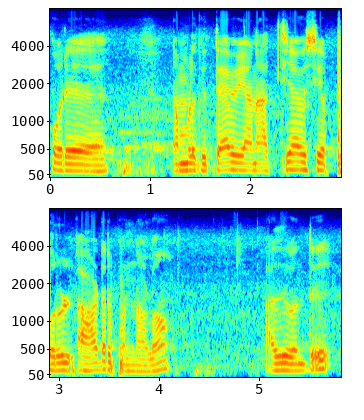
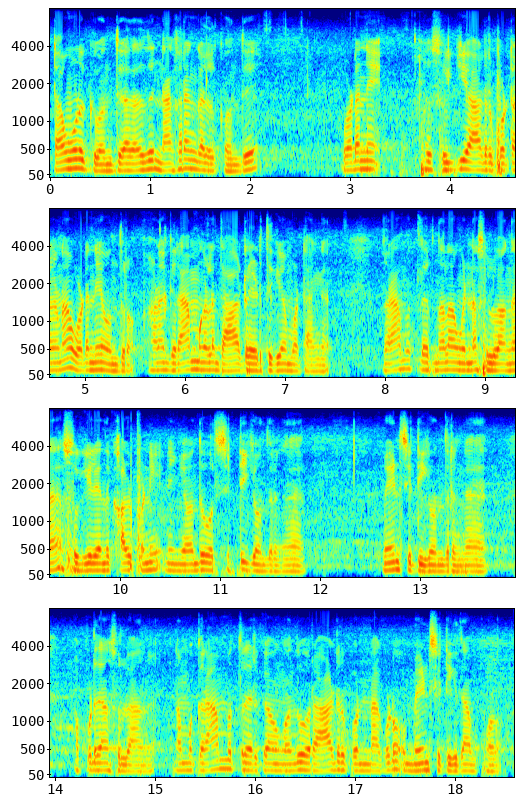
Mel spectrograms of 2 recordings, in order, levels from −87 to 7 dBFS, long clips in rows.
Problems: constant background noise, continuous background conversations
